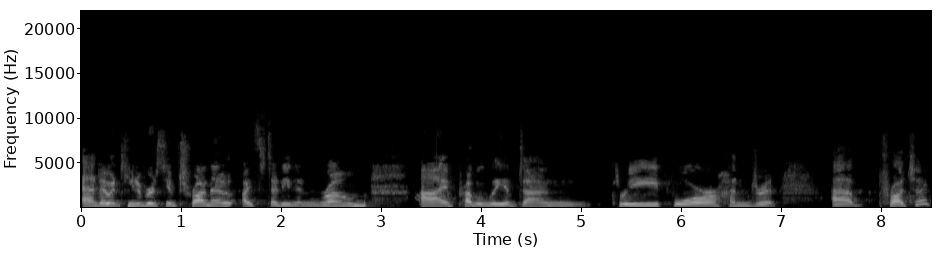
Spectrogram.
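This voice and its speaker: An unremarkable speaking voice from a woman with a Canadian accent, fairly high in pitch, fairly slow, with ordinary pitch variation. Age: 60s. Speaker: interior designer and architect. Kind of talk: interview.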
